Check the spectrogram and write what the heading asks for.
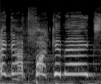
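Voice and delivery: squealing high with excitement, imitating a thrilled new breeder; ecstatic breeder. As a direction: play the new breeder losing it over a first clutch. Breeder jumping around over first clutch.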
